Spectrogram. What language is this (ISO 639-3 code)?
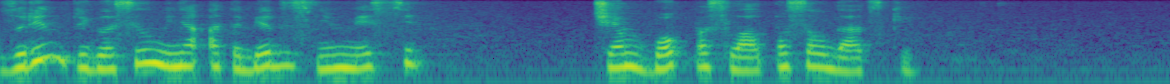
rus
